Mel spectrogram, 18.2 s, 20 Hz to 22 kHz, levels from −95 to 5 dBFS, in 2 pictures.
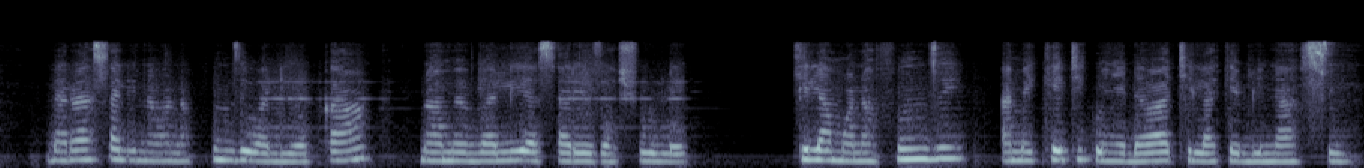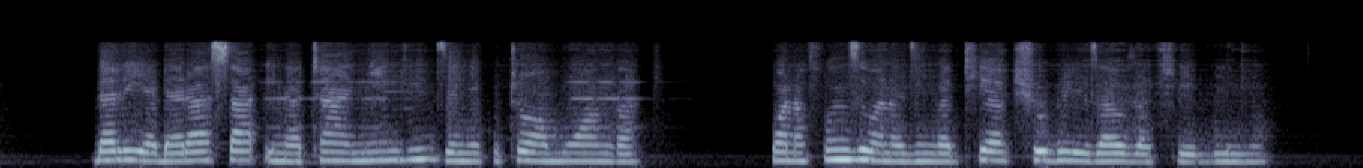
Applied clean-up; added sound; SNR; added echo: neural mask model RNNoise.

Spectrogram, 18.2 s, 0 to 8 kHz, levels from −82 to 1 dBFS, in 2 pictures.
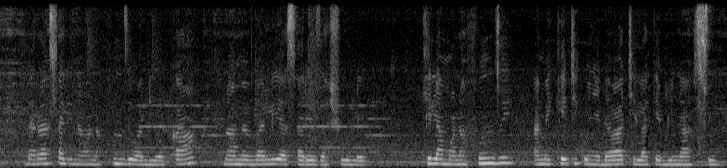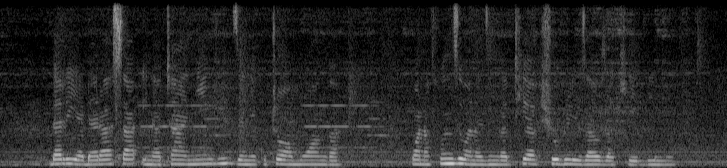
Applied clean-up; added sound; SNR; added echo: none; Alarm; 15 dB; none.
